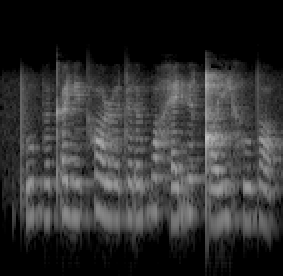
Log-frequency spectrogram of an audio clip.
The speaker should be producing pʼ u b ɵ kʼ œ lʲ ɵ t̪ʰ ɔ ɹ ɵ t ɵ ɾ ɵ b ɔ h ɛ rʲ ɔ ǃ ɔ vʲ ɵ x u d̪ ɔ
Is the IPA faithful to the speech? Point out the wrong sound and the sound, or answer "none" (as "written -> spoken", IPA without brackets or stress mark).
none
